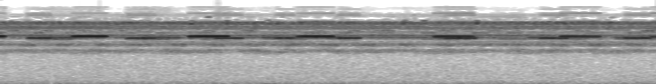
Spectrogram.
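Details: Crickets calling in a foggy field: continuous high-pitched buzzing trills, punctuated by stronger chirp bursts about once a second that rise and fall in loudness.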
